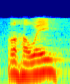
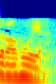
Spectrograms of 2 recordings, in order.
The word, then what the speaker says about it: Rahuyah: ibn Hamuyah atau Hamuwai, sebagian membacanya Hamuyah karena menghindari kalimat wai, tapi aslinya adalah Hamuwai, Rahawai, diakhiri dengan wai. Tapi karena dikatakan wallahu taala alam wai itu adalah nama syaitan atau sesuatu yang jelek, maka para ahli hadis membacanya dengan dibalik harakatnya. Bukan Rahawai tapi Rahuyah. Bukan Hamuwai tetapi Hamuyah. Ila akhirih.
